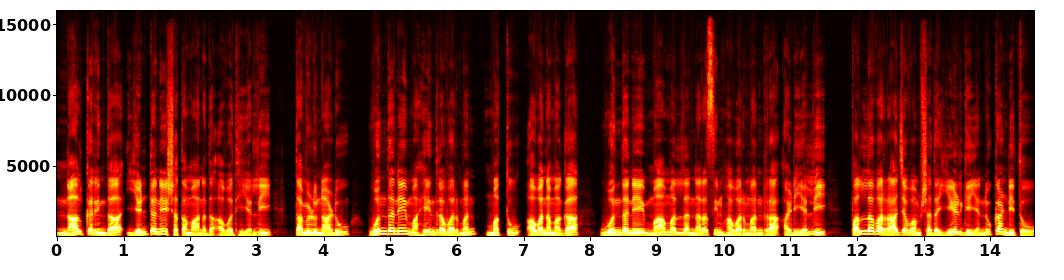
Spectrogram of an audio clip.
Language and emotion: Kannada, neutral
